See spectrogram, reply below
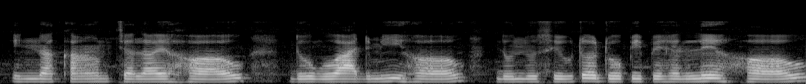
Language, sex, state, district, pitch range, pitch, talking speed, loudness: Maithili, male, Bihar, Samastipur, 125-135 Hz, 130 Hz, 90 wpm, -20 LUFS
